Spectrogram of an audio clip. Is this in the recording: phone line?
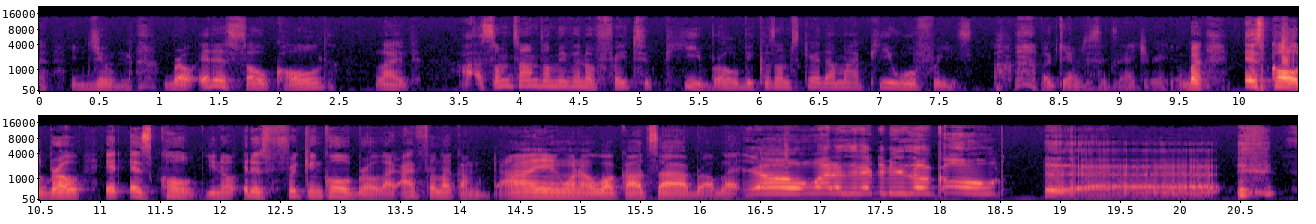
no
